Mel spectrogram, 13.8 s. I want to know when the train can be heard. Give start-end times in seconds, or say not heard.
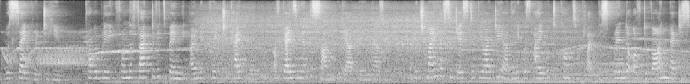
3.7-12.1.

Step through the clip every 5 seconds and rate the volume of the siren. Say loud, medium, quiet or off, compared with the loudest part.
medium, medium, loud.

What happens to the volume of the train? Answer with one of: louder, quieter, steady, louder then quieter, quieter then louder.
quieter.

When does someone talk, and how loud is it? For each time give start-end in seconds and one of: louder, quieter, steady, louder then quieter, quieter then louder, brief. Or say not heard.
0.0-13.7 steady.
